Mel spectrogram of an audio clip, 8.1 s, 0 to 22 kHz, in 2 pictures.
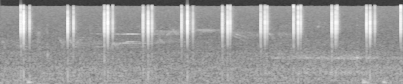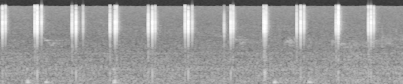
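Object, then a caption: Small polished red jasper star. A small, solid, polished red jasper star is tapped with long nails in a steady rhythm, giving 22 short, sharp, bright clicks. Each click dies away almost instantly over a quiet background hiss.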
